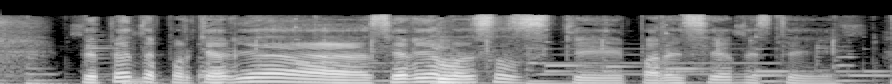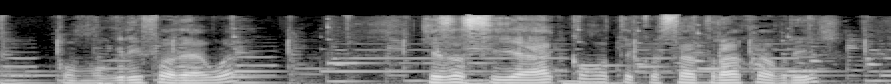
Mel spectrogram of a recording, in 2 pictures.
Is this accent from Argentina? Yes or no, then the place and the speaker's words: no; Mexico; yo soy de aquí de México, pues pongo comerciales de 1983 en México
